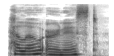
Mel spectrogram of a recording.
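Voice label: "hello", female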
